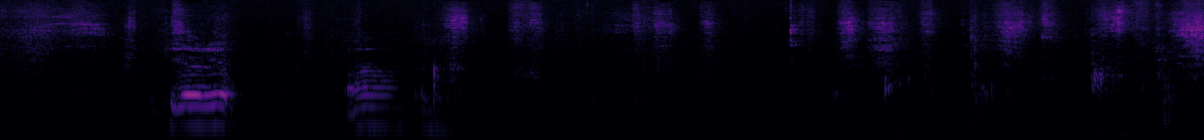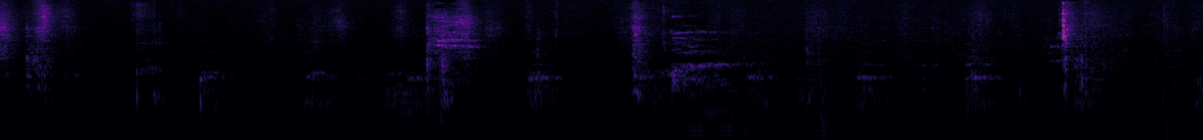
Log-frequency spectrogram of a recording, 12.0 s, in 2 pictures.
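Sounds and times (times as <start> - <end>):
faint soft rustles and taps: 0.6 - 6.5, 11.1 - 12.0.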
